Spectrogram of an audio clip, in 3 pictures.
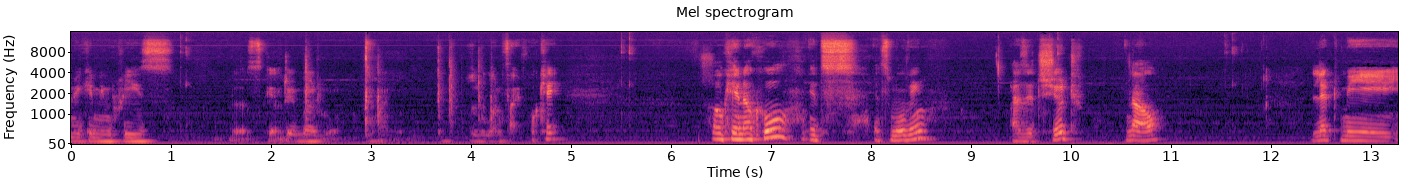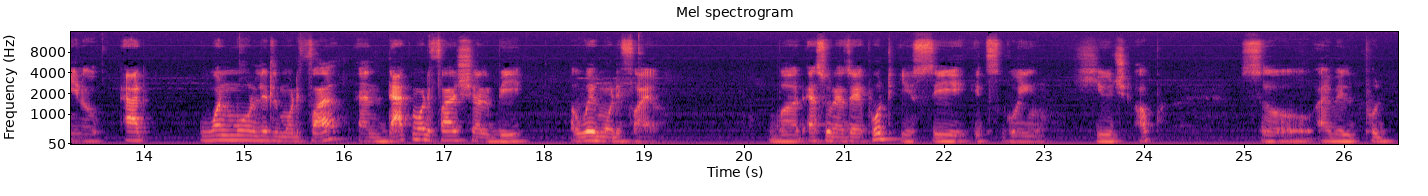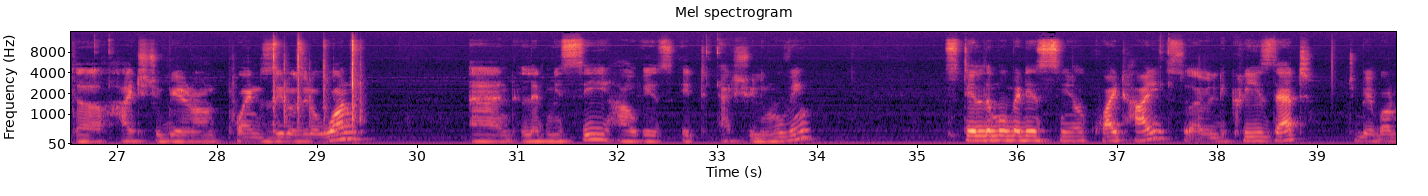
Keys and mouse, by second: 1.2-4.6 drag, 5.6 click, 9.9 click, 13.7-15.0 middle drag, 17.0-19.0 drag, 26.9-29.9 drag, 28.9 KP_0, 37.5-39.7 drag.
